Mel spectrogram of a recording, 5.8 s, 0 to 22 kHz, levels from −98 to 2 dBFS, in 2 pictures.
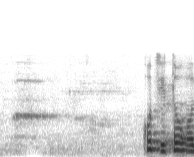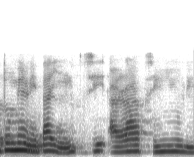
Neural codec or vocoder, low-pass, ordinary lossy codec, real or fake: codec, 44.1 kHz, 2.6 kbps, SNAC; 5.4 kHz; none; fake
